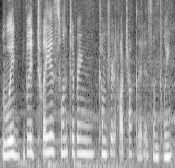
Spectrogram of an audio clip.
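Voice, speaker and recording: A woman's voice: sits high, moderate pace, gravelly, warm tone, a little hiss or hum. A woman livestreaming a horror game as a scared, jumpy streamer, chatting to viewers and exclaiming as she plays. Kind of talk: horror game livestream chat, reacting while playing.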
